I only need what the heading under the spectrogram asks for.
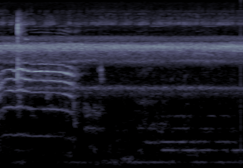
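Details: A cat gives a short bright meow at the start, then a quieter one, over a steady high-pitched hiss, with a person speaking in Kannada urging it to go up.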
